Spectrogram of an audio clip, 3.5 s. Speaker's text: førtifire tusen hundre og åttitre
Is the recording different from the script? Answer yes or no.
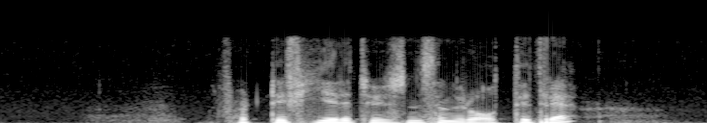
no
